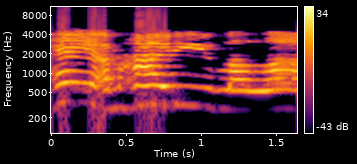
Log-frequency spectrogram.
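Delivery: hyper, overeager, overexcited, drawn-out delivery. Retelling meeting a coworker for the first time: imitating own past hyper excitement. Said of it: "I was, like, way too excited".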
